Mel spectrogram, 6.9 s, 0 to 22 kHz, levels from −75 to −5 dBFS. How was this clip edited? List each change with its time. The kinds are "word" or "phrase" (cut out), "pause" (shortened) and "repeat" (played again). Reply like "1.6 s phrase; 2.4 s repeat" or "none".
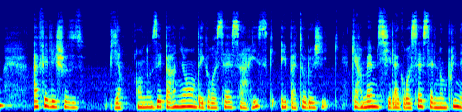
1.9 s pause; 5.2 s pause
